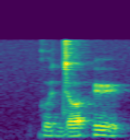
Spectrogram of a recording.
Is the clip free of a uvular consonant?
yes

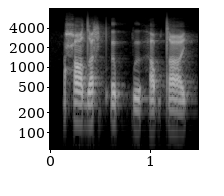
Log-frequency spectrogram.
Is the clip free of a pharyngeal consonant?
no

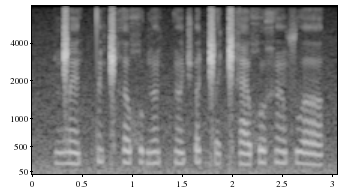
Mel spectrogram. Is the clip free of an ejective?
no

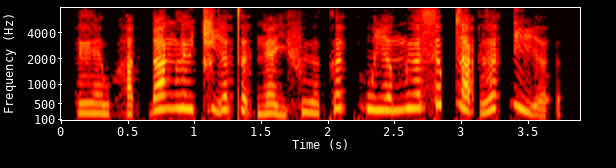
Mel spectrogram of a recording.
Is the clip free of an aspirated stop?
yes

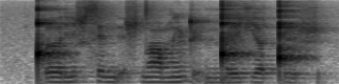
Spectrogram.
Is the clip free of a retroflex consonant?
no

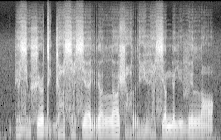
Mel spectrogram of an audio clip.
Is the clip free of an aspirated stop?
yes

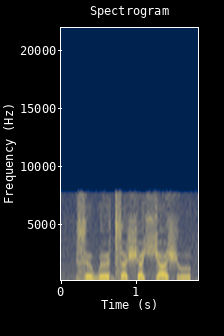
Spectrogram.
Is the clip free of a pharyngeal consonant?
yes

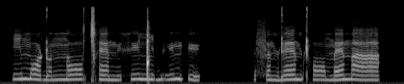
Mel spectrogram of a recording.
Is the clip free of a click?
no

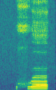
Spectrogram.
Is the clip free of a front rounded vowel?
no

